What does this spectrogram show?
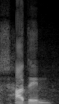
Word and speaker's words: স্বাধীন: হচ্ছে আস্বাদন কিন্তু এখানে স্বাধীন শব্দটিতে ব থাকার পরেও এখানে ব এর কোন প্রভাব নাই পদ্ব শব্দের সঠিক উচ্চারণ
